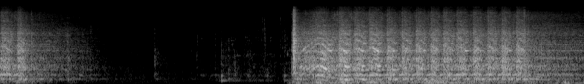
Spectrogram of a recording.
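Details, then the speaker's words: BMW E30 with freshly built M52 turbo engine on Megasquirt, first start after head assembly and cam timing, weak battery: starter cranks in an even churn of about three beats a second with pauses but never catches; fuel pressure being raised, cause not confirmed. "Now it should start. Does it move? Doesn't start? Just raising up the fuel pressure."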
